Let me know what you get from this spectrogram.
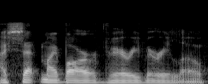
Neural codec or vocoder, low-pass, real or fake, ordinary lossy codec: none; 7.2 kHz; real; MP3, 64 kbps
